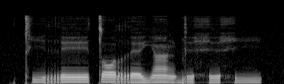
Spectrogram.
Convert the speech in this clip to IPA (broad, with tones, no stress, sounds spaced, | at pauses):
tʰ i˨ r eː˦ t ɔ˦ r ɛ˨ j ã˦˨ ɡ͡b ɪ˨ h ɪ˦ h i˦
